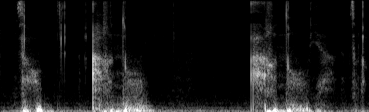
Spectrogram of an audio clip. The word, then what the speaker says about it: Arnaud: In French, the D is silent. It's silent. So you don't pronounce the D. So you would say something like Arnaud. Arnaud, yeah.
